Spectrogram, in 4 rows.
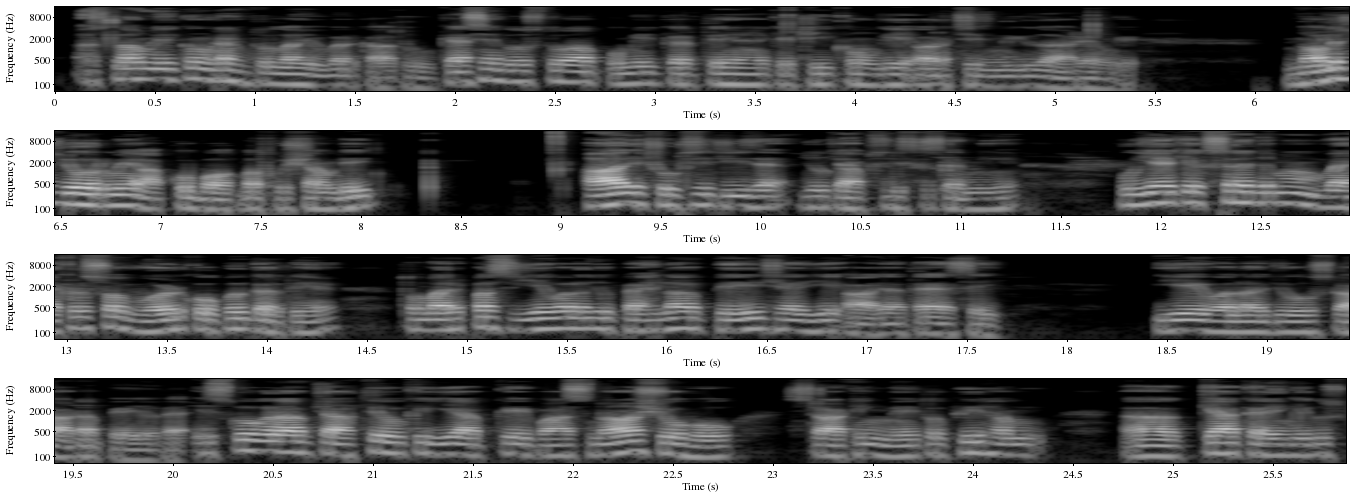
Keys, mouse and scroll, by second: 2.4 typing, 8.3 right click, 8.3-9.9 typing, 9.4 click, 10.1 right click, 10.8 click, 11.2-11.9 typing, 11.2 right click, 11.8 click, 13.9 click, 13.9 typing, 16.4-17.2 typing.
